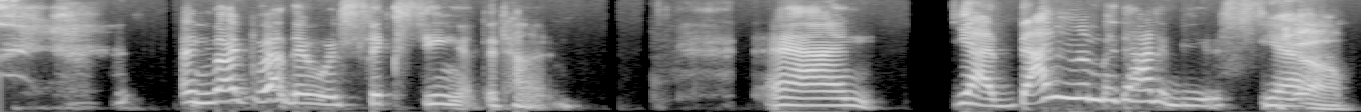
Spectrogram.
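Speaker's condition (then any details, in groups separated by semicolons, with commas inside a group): Cerebral palsy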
